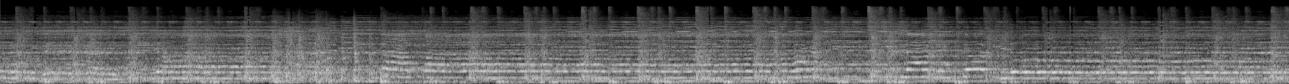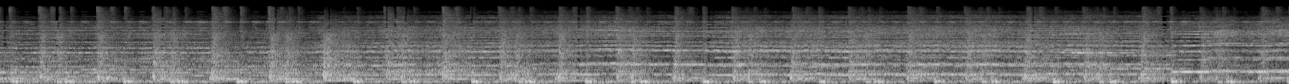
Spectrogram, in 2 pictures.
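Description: A man singing a Hindi film song into a microphone, backed by a live band of keyboards and a drum kit keeping a steady beat.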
